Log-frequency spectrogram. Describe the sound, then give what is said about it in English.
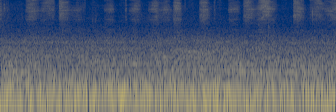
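Words handwritten with a pen make a continuous scratchy rasp on paper, with quick bright strokes repeating in an irregular rhythm. “I guess I would be using ancestor veneration. That's two words. I'm going to write them as one.”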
